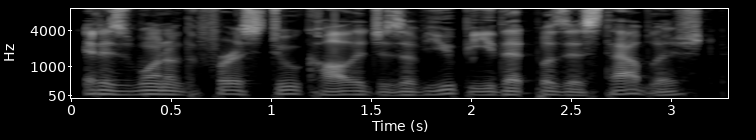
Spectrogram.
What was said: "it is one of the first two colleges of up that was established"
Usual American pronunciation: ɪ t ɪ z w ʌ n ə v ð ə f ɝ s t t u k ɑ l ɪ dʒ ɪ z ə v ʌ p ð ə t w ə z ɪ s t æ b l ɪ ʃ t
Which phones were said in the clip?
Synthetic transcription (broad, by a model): ɪ t ɪ z w ʌ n ə v ð ə f ɝ s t t u k ɑ l ɪ dʒ ɪ z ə v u p ð ə t w ə z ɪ s t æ b l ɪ ʃ t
